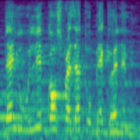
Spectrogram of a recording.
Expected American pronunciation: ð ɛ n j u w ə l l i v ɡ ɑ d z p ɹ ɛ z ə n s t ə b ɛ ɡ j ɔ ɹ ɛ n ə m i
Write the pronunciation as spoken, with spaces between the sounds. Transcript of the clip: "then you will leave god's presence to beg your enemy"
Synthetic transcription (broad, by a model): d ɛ n j u w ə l l i v ɡ ɑ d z p ɹ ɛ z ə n t ə b ɛ ɡ j ɔ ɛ n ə m i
